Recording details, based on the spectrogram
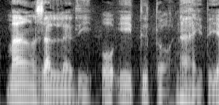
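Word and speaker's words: مَن ذَا الَّذِي: Tulisannya man ditulisnya, nggak ada g-nya, ditulisnya, dibacanya ada g-nya. Jadi mang zalladzi.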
